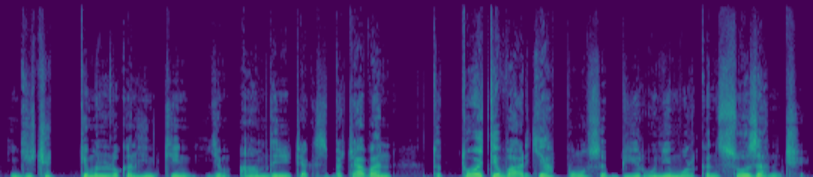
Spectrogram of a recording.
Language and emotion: Kashmiri, disgusted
